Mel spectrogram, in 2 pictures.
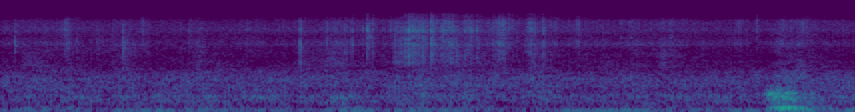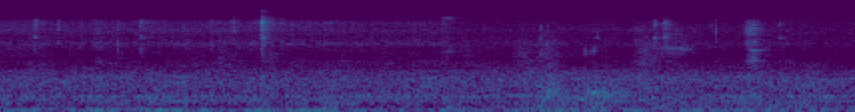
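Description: Faint sizzling and light crackling of buttered pav bread toasting on a hot iron tawa as the pieces are turned over by hand, over a steady low hum. A brief louder sound about four seconds in, as a piece is lifted and flipped.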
